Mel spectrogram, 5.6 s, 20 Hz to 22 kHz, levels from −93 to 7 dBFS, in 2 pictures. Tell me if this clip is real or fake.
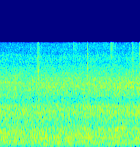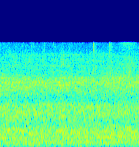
real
